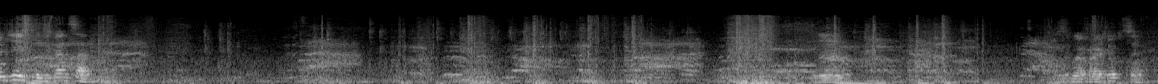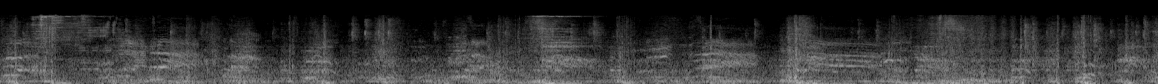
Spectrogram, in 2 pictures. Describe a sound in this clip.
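Punches and kicks land with heavy thuds and smacks in a fighting game.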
